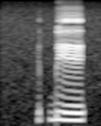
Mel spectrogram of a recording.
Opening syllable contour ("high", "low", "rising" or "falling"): high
